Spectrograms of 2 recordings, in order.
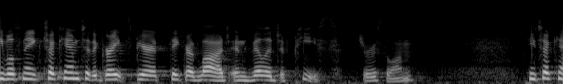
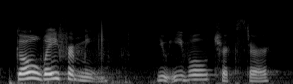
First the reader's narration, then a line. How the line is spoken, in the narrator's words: answered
